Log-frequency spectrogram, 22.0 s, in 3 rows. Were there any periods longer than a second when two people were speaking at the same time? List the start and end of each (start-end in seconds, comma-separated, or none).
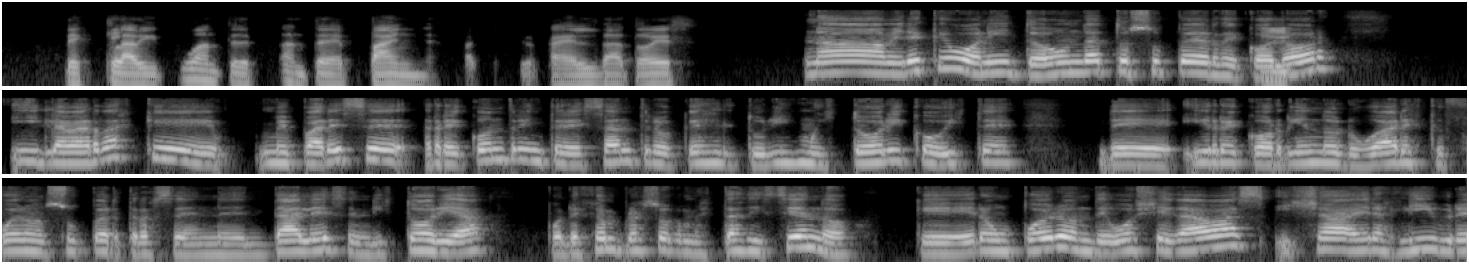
none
